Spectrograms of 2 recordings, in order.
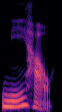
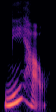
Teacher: the first word naturally changes into a rising, unsure tone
